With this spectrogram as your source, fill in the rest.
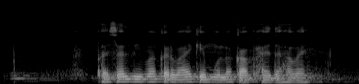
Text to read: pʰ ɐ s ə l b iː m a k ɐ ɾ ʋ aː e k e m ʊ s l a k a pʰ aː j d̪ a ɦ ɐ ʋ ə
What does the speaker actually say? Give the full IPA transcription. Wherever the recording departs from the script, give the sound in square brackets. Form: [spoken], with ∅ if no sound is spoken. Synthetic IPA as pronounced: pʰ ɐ s ə l b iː m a k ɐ ɾ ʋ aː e k e m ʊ [∅] l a k a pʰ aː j d̪ a ɦ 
